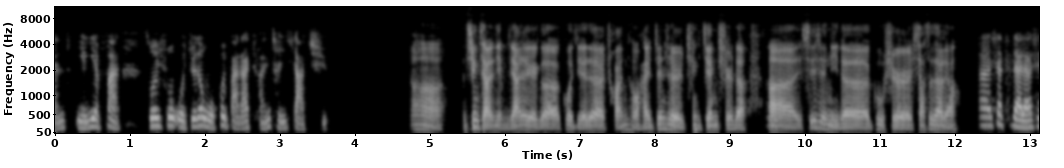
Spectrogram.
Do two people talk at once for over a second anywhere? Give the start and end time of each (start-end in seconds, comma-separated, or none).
none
